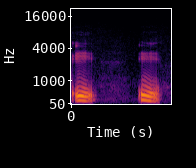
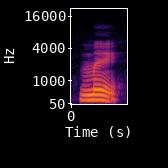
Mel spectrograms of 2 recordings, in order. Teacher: Es una I que se pronuncia muy profundo en la garganta. Es casi como una E. Entonces preparen su boca para pronunciar la E, pero digan I.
